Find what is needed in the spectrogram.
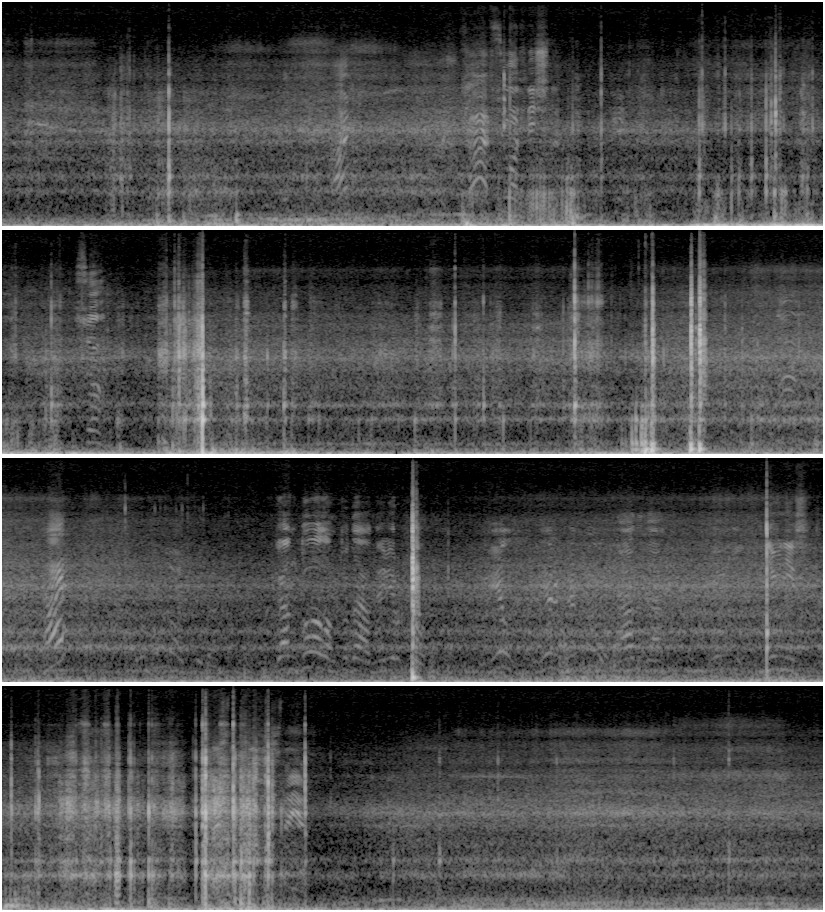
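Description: Wind and airflow noise on the camera of a tandem paraglider in flight, with faint, indistinct talk and a few sharp knocks on the camera mount, the loudest about ten, fifteen and twenty seconds in.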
